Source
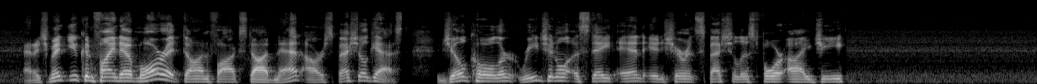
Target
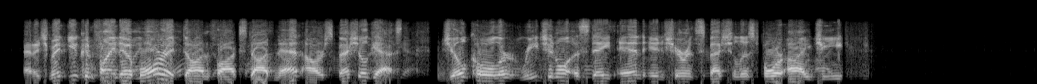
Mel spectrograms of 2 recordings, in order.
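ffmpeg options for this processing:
-filter_complex "[0:a]highshelf=f=2.7k:g=2.5,aecho=1:1:272:0.0944,asplit=2[a][b];[b]alimiter=limit=-13dB:level=0:latency=1:release=149,volume=-1.5dB[c];[a][c]amix=inputs=2:normalize=0,aeval=exprs='sgn(val(0))*max(abs(val(0))-0.0106,0)':c=same,agate=range=-15dB:threshold=-52dB:ratio=16:detection=peak,highpass=f=500:w=0.5412,highpass=f=500:w=1.3066,aresample=16000,volume=19dB,asoftclip=hard,volume=-19dB,aresample=44100,volume=8.5dB"

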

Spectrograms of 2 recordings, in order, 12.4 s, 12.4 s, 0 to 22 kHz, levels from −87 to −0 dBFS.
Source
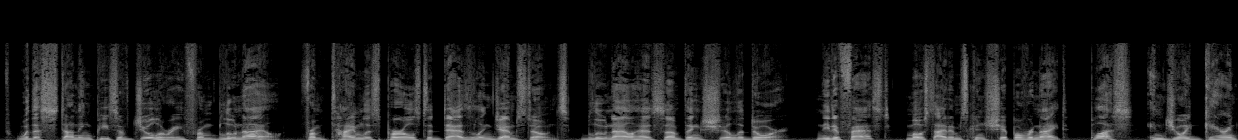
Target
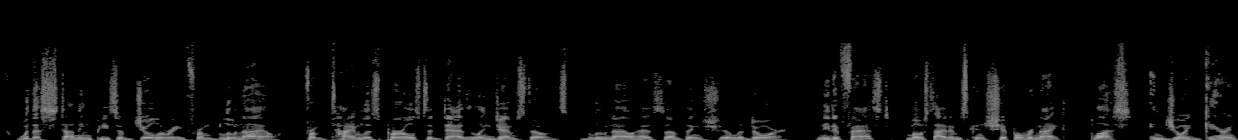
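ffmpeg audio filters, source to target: -filter_complex "[0:a]asettb=1/sr,asplit=3[a][b][c];[a]atrim=end=5.244[d];[b]atrim=start=5.24:end=7.45,asetpts=PTS-STARTPTS,afade=t=in:d=0.004:c=qsin,afade=t=out:st=2.206:d=0.004:c=qsin,equalizer=f=3.1k:w=0.61:g=-11[e];[c]atrim=start=7.446[f];[d][e]acrossfade=d=0.004:c1=hsin:c2=qsin[g];[g][f]acrossfade=d=0.004:c1=qsin:c2=hsin,afftfilt=real='re*gte(hypot(re,im),0.00891)':imag='im*gte(hypot(re,im),0.00891)':win_size=1024:overlap=0.75,acompressor=threshold=-31dB:ratio=4,equalizer=f=94:w=1.6:g=-9"

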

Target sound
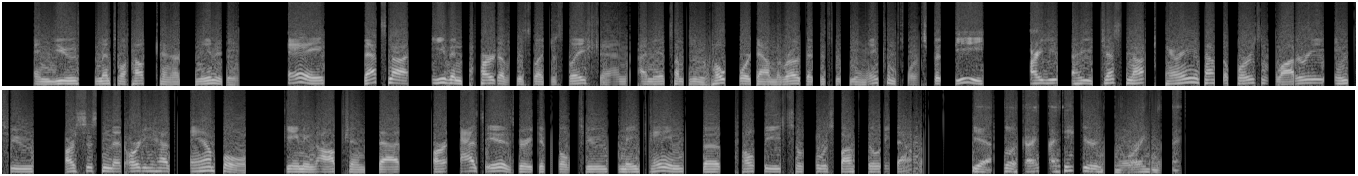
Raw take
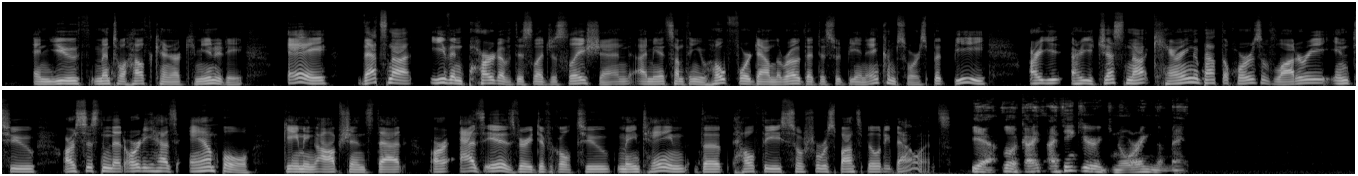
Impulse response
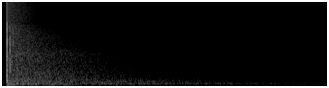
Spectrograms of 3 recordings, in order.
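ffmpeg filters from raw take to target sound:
-filter_complex "[0:a]asettb=1/sr,asplit=3[a][b][c];[a]atrim=end=9.224[d];[b]atrim=start=9.22:end=10.36,asetpts=PTS-STARTPTS,afade=t=in:d=0.004:c=qsin,afade=t=out:st=1.136:d=0.004:c=qsin,equalizer=f=5.7k:w=0.4:g=14[e];[c]atrim=start=10.356[f];[d][e]acrossfade=d=0.004:c1=hsin:c2=qsin[g];[g][f]acrossfade=d=0.004:c1=qsin:c2=hsin,acrusher=bits=4:mix=0:aa=0.000001,volume=4dB"

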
